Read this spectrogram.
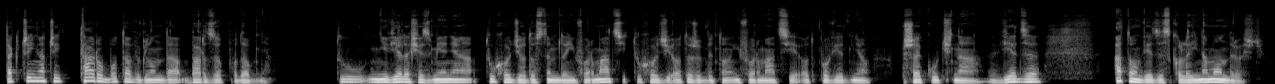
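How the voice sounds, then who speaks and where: A middle-aged man, a consultant being interviewed, explaining his work in a measured way with rhetorical questions. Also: on the low side, mellow, dry recording. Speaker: business intelligence consultant, guest. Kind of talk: interview answers.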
